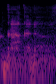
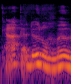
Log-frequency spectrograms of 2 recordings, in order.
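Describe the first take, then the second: First: Barely audible crow; whispered prompt. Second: Full-voiced cow crow; nice and loud. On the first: Acted. Teacher letting the children say it, prompting in a whisper. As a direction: mouth it almost silently. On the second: Shown as a demonstration. Teacher showing children the big one, nice and loud. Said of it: "nice and loud".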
